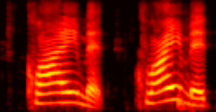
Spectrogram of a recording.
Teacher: climate is stressed on the first syllable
